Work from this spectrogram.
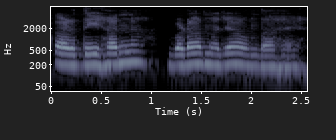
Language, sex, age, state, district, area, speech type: Punjabi, female, 45-60, Punjab, Mohali, urban, spontaneous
